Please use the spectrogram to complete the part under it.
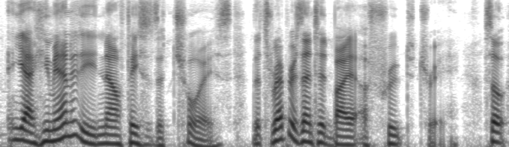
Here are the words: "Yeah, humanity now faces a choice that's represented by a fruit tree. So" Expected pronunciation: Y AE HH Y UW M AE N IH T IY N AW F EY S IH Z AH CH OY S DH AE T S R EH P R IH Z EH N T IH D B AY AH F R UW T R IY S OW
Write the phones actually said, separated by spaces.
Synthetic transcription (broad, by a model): Y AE HH Y UW M AE N IH T IY N AW F EY S IH Z AH CH OY S DH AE T S R EH P R IH Z EH N T IH D B AY AH F R UW T R IY S OW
